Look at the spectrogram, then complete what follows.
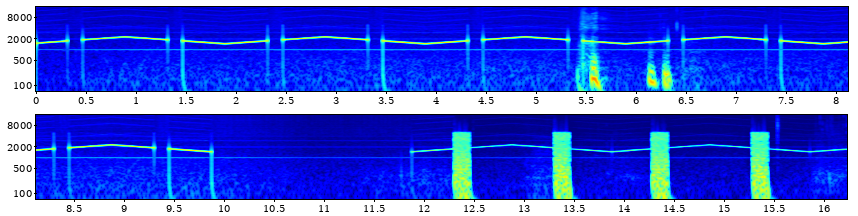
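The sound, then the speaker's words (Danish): A pure electronic tone glides repeatedly up and down in pitch, first on its own, then with four short, loud bursts of noise cutting into it at regular intervals. “Så indsætter man støj imellem de her små stumper, og så lyder det pludselig, selvom der ikke er nogen tone”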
